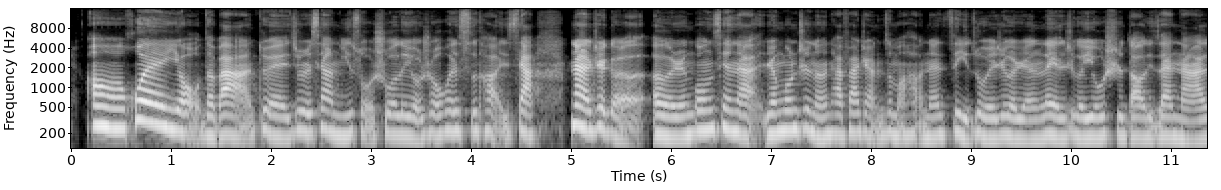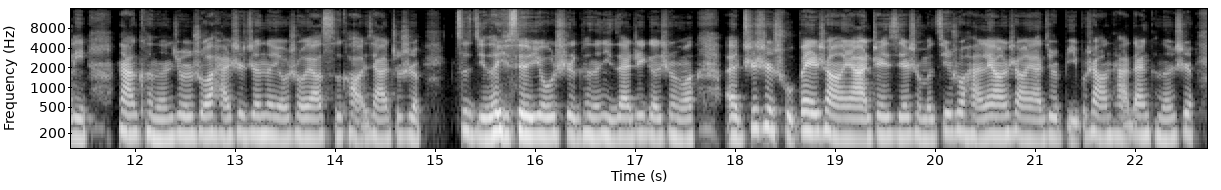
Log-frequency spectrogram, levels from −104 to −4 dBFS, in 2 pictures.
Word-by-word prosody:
哦， 255 -3 +6
会 280 -2 +6
有 210 -3 +1
的 185 -1 -2
吧， 190 +1 +5
对。 190 -5 -3
就 220 +4 -5
是 205 - -1
像 210 -1 -2
你 185 +1 -4
所 205 - -8
说 200 -1 -5
的， 190 - -3
有 170 -3 -4
时 190 - -7
候 190 - -4
会 215 +1 -3
思 215 0 -6
考 215 0 -4
一 - - -9
下 200 -2 +2 0.3
那 260 -4 +8
这 235 -1 +2
个， 195 - -4
呃， 190 -2 +1
人 180 +2 -1
工 220 +1 0
现 230 -1 -1
在 190 -3 +1
人 200 +3 0
工 220 +1 +1
智 230 +1 -4
能 180 -4 -2
它 195 0 -2
发 200 +1 -2
展 190 -2 -6
这 205 - -6
么 190 - -5
好， 195 - -7
那 180 0 -4
自 190 +2 -8
己 170 -5 -2
作 195 +2 -5
为 170 -1 -3
这 185 - -4
个 175 - -1
人 165 0 -4
类 185 0 +1
的 170 - -4
这 190 - -8
个 175 -1 -3
优 175 +1 -2
势 180 - -4
到 175 -1 -2
底 175 - -6
在 180 -1 -1
哪 155 -3 0
里？ 170 0 -3 0.3
那 195 -4 +3
可 200 0 -4
能 165 -1 -2
就 185 +1 -3
是 185 - -1
说 185 0 0
还 185 -2 -2
是 195 0 -3
真 190 0 -1
的 185 - -1
有 170 -1 -3
时 180 - -7
候 170 - -2
要 170 0 0
思 180 0 -6
考 195 +1 -4
一 - - -7
下， 165 -3 -2
就 180 +1 -9
是 175 -2 -4 0.3
自 220 -3 -3
己 180 -1 -1
的 180 +3 +6
一 205 - +8
些 195 -1 +7
优 180 -1 +2
势， 190 -1 -2
可 185 +3 -3
能 175 0 -2
你 180 -3 -2
在 175 0 0
这 190 +1 -3
个 175 -2 -2
什 185 +1 -4
么， 165 +1 -4 0.3
呃， 180 - +1
知 205 +8 0
识 235 -1 +2
储 200 -5 -4
备 210 +1 +5
上 190 -5 +2
呀 170 -1 +5
这 180 +1 -1
些， 180 0 -2
什 180 -2 -5
么 165 0 -4
技 200 +4 -4
术 200 0 -2
含 185 -3 -2
量 180 +1 +2
上 180 -4 -2
呀， 160 -1 -2
就 175 +3 -6
是 175 - -3
比 170 -3 -9
不 - - -13
上 185 -3 -2
它。 185 0 -3
但 185 - -1
可 190 -1 -8
能 165 +1 -5
是 195 +1 -4
185 Hz, 315 characters per minute, -22 LUFS, 175-205 Hz, 0.3 s, 那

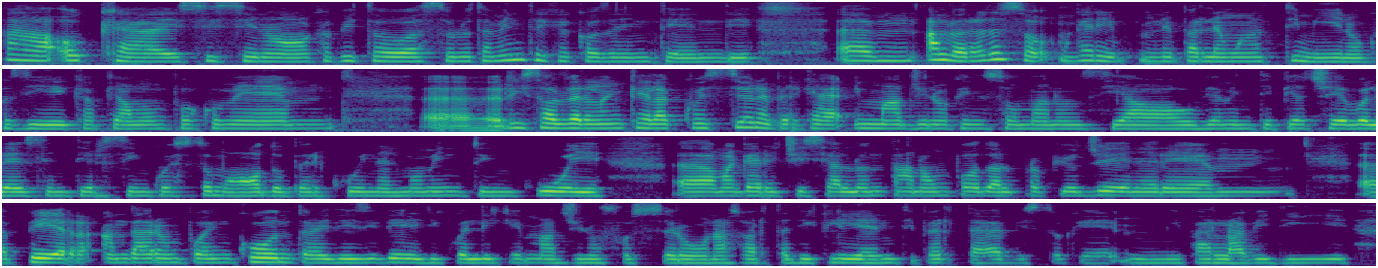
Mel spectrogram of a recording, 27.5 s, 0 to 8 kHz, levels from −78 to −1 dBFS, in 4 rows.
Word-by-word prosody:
Ah, 235 -5 +4
okay. 195 -5 +1
Sì, 195 +3 -4
sì, 200 0 -2
no, 180 -1 +2
ho - - -2
capito 210 +1 0
assolutamente 205 +6 0
che 210 -3 -7
cosa 190 -2 -3
intendi. 180 -1 -3 0.4
Ehm, 215 0 +1
allora, 215 -5 +6
adesso, 270 -6 +2
magari, 205 -3 -2
ne 195 0 -4
parliamo 195 0 0
un 195 - -1
attimino 190 -3 -2
così 180 -1 0
capiamo 180 0 -2
un 180 - -5
po' 185 +1 -5
come, 180 -1 -1
ehm, 185 +1 -7 0.8
uhm, - - +4
risolvere 210 -2 +5
anche 205 +1 0
la 195 0 +4
questione 210 +2 -1
perché 190 -1 -1
immagino 185 -2 -1
che, 190 - -7
insomma, 180 -1 -3
non 180 0 -3
sia 175 -1 0
ovviamente 180 +1 -3
piacevole 185 -1 +3
sentirsi 175 0 -5
in 180 - -4
questo 185 +1 -3
modo 175 0 +2
per 175 0 -5
cui 180 +1 -3
nel 175 -1 -2
momento 180 0 -4
in 175 0 -4
cui, 180 -2 +3 0.3
ehm, 180 0 +4
magari 180 0 0
ci 185 +1 -5
si 180 +1 -5
allontana 180 +1 -1
un 180 0 -3
po' 185 +1 -1
dal 175 -1 +1
proprio 185 0 -4
genere, 180 -2 +1
mhmm, 175 0 -7 0.3
ehm, 175 0 -1
per 190 -2 +7
andare 190 0 +1
un 185 0 -1
po' 190 - +1
incontro 190 0 +3
ai 175 - +2
desideri 175 +1 +2
di 175 0 -4
quelli 175 -1 +2
che 180 0 -10
immagino 175 -1 -3
fossero 175 0 -2
una 165 0 -1
sorta 170 0 -5
di 175 0 -1
clienti 175 -1 0
per 175 0 -5
te, 165 0 -2
visto 170 +1 -10
che, 160 -2 -12
mhmm, 170 -1 -6
mi 170 0 -5
parlavi 175 0 0
di, 175 +1 -4
180 Hz, 185 wpm, -24 LUFS, 175-195 Hz, 0.8 s, per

